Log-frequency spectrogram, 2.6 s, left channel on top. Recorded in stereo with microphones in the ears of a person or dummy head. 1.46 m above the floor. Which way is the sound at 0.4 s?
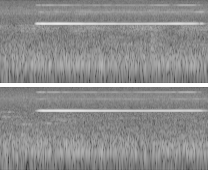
50° left (ahead or behind).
